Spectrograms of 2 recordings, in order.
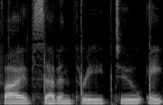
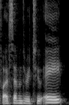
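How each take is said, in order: First: The numbers are said in a flat monotone. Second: The numbers are said with varied, lively pitch. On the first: The speaker calls it right. "that you speak monotone" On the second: The speaker calls it wrong. "that you don't go"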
